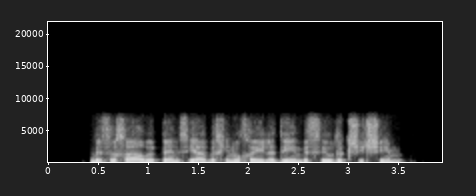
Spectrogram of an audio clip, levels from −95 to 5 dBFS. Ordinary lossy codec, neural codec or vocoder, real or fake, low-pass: Opus, 24 kbps; codec, 16 kHz, 4.8 kbps, FACodec; fake; 7.2 kHz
